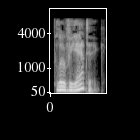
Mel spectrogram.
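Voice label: "fluviatic", British English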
